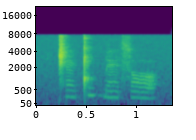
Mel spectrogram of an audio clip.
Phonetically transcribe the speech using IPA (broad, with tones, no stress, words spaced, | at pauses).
ǁæ̃˨ǃi˦ɡ͡bæ̃˨ sɒ˨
